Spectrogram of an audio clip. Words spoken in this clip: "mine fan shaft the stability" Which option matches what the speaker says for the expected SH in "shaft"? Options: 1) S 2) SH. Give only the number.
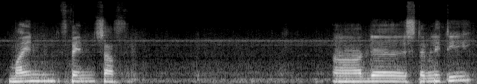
1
